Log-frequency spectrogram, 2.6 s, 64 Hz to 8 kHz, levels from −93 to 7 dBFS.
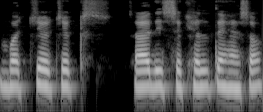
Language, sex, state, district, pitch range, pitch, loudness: Hindi, female, Uttar Pradesh, Deoria, 190-195 Hz, 190 Hz, -26 LUFS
